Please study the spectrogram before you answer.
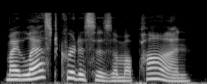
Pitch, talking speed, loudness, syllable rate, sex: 210 Hz, 115 wpm, -16 LUFS, 3.8 syllables/s, female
